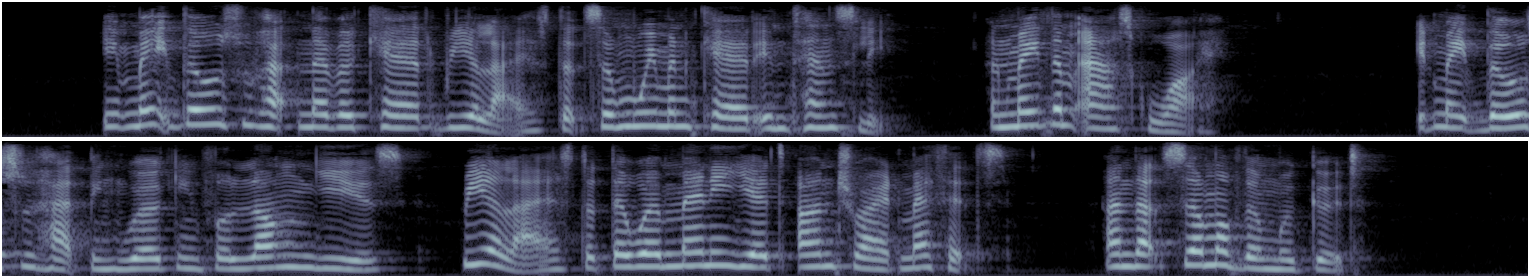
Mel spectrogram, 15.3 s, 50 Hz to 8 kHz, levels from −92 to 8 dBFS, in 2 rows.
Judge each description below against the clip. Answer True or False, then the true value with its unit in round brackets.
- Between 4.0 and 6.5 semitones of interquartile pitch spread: False (3.3 semitones)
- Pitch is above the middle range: True (260 Hz)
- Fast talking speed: False (170 wpm)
